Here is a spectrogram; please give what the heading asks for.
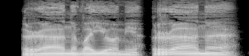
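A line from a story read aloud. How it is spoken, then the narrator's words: Booming. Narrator (Russian): прогудел генерал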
